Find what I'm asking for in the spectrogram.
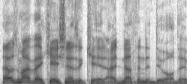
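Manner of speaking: ordinary delivery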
